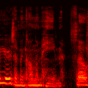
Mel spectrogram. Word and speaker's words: Haim: I think it's Haim. Like Haim. – Mm-hmm. Sounds German. – Yeah, it does. A little bit in the pronunciation. But you're right. It is in doing, again, a little research for this, light research, listeners. It is Haim.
